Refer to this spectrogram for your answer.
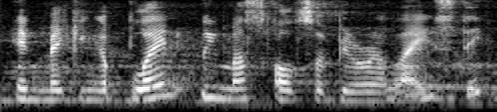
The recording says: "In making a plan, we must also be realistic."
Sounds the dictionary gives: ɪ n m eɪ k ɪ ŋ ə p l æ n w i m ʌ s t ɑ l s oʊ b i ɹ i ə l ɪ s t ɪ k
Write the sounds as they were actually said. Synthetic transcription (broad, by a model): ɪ n m eɪ k ɪ ŋ ə b l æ n w i m ʌ s t ɑ l s oʊ b i ɹ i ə l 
